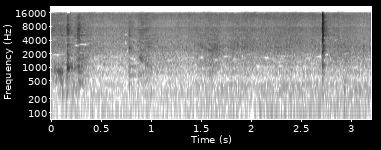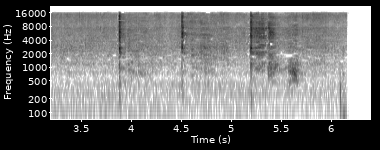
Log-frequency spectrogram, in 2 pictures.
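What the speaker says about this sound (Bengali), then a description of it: "গ্যাসের ফ্লেমটা মিডিয়াম টু হাইতে রেখে চিকেনের পিসগুলোকে খুব ভালো করে কষিয়ে নিতে হবে।" Chicken pieces sautéed and stirred in a pan over a medium-high gas flame for chicken keema khichdi: a steady close sizzle with a few sharp scrapes and clinks from the stirring spoon, and no talking.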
